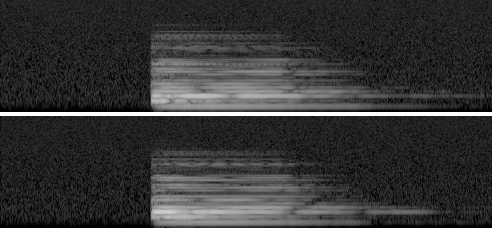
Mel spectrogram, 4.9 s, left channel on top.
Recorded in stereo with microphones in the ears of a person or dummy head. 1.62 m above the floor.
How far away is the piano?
About 4 m.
